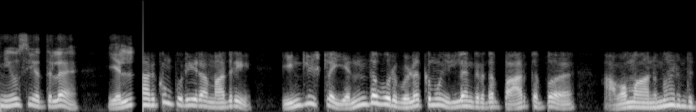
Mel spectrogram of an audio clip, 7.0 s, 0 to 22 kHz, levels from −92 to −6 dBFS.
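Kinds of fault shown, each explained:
Handover gap: the sound dies away at 1.31 s and stays silent for 120 ms, a clean hole rather than the buzzy fill of concealed packet loss.
Fallback to narrowband: from 1.43 s nothing above 4 kHz remains and the speech turns dull and raspy, fitting low-rate AMR-NB rather than a clean low-pass filter.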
